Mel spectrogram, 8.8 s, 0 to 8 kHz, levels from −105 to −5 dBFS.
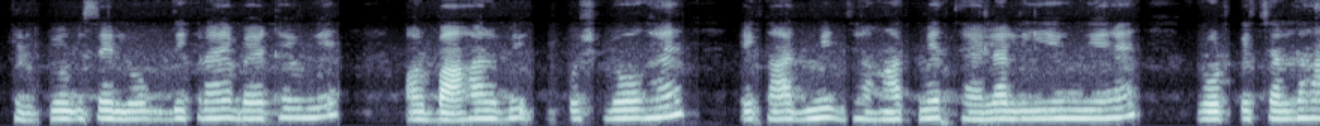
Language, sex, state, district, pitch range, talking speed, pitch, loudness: Hindi, female, West Bengal, Jalpaiguri, 180-205 Hz, 185 wpm, 190 Hz, -20 LUFS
